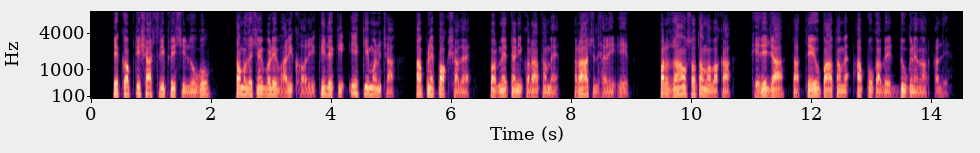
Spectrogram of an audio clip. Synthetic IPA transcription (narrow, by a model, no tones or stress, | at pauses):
eːkɐp̚ʈ̪iʃaːst̪ɾipʰɐɾiːsiloːɡo | t̪ɐmãlɛt͡ʃĩbɐɽibʱaːɾikʰɔːɾikɪleːkieːkimaɽ̃ʃʰa | aːpɽ̃ɛpɐkʃalɛ | kɔɾñɛt̪ɛːɽ̃ĩkɔɾat̪ɐmɛ̃ | ɾaːt͡ʃd̪ʱɛːɭiʔeːk̚ | pɐɾd͡zãːũsɔt̪ɐmãbaːkʰa | pʰeːɾid͡ʒaːt̪at̪eːupaːt̪ɐmɛ̃aːpːukabed̪ʊɡɽ̃ɛnɔɾkale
